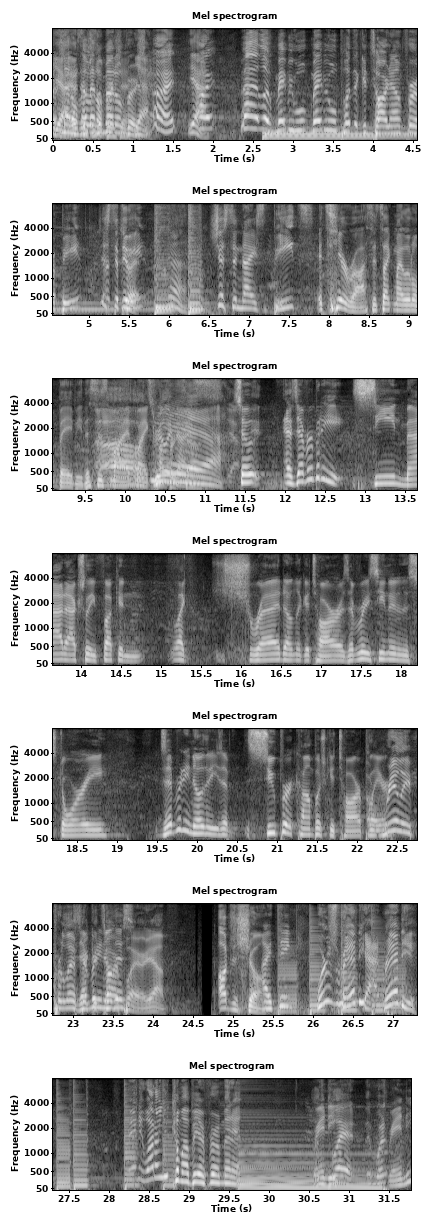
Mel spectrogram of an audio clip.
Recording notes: live from the MGM Grand hotel in Las Vegas during SHOT show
